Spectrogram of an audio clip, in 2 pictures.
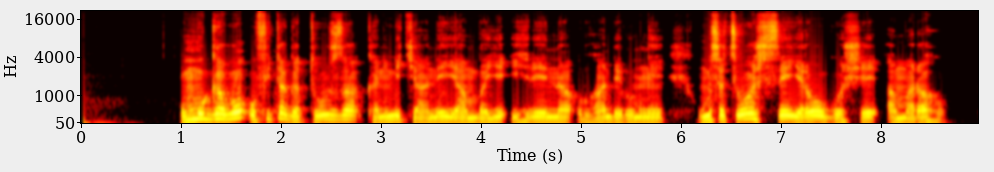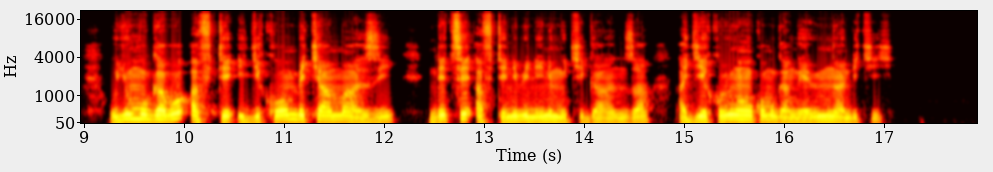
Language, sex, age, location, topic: Kinyarwanda, male, 36-49, Kigali, health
